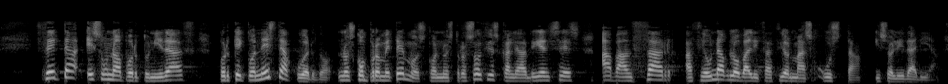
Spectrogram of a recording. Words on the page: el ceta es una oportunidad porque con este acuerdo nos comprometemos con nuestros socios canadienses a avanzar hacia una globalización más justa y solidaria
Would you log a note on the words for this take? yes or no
no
